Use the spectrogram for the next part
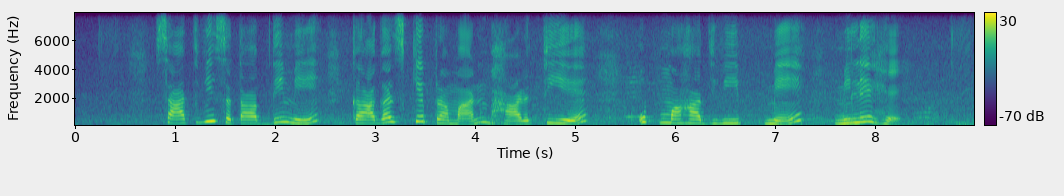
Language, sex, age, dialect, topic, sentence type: Hindi, female, 31-35, Hindustani Malvi Khadi Boli, agriculture, statement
